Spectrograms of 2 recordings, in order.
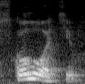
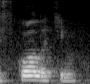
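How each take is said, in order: First: «сколотів» with stress on the middle syllable, ЛО; stress on second О. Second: «сколотів» with stress on the first syllable, СКО. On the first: («сколотів» з наголосом на другому складі) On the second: («сколотів» з наголосом на першому складі) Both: Shown as a demonstration. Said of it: "Не пам'ятаю, як правильно наголос".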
